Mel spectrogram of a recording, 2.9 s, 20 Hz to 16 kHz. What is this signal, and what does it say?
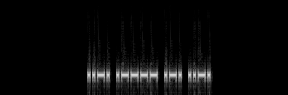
Morse code, heard as a keyed tone, about 47 wpm, 700 Hz. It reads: F1RF
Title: DXCC-100 Call Signs - 4 Characters - Repeated 2x - 50wpm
